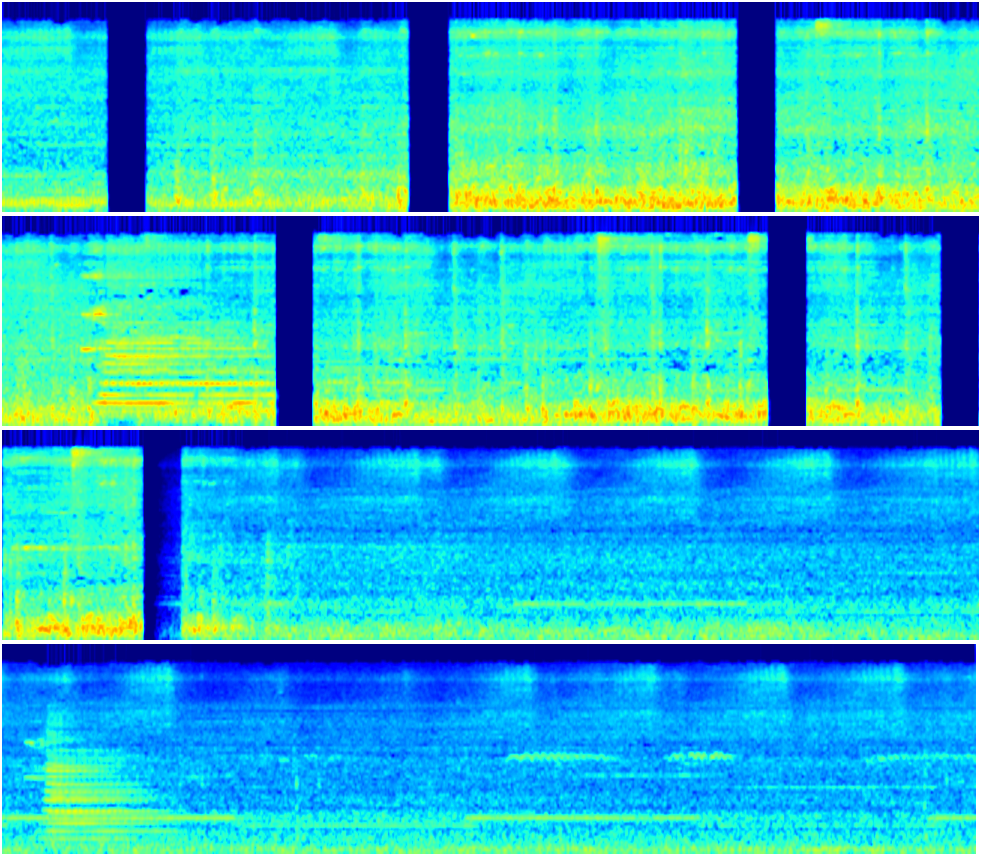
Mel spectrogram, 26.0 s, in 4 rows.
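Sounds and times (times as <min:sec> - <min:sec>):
train coaches rumbling past: 0:00.0 - 0:26.0
train horn blast: 0:07.0 - 0:09.4, 0:19.6 - 0:21.2.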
